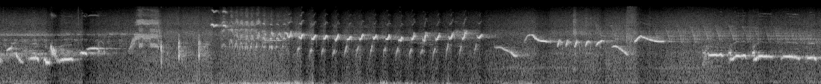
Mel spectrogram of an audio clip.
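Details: White-rumped shama full song used to coax silent birds into singing: varied whistles and slurs, a long rapid series of even repeated notes at about four per second, then falling whistled phrases and a trilled ending.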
